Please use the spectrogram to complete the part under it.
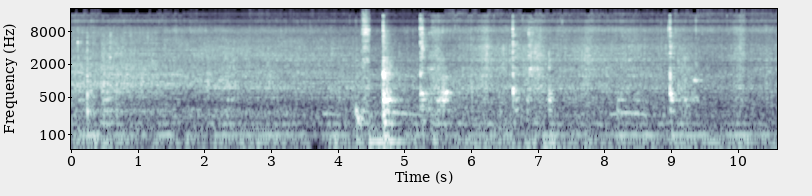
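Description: Soaked poha being stirred into a soft tomato masala in a pan: soft continuous sizzling with a few scraping knocks of the spoon against the pan, quiet and close.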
